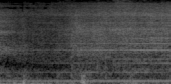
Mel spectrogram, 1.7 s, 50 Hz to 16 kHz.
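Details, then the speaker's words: Seaflo 280GPH water pump filling the rear caravan tank from a 110 L water bladder: steady low hum with a faint constant tone, no surging or rattle, running normally. "pumping away again down she goes"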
